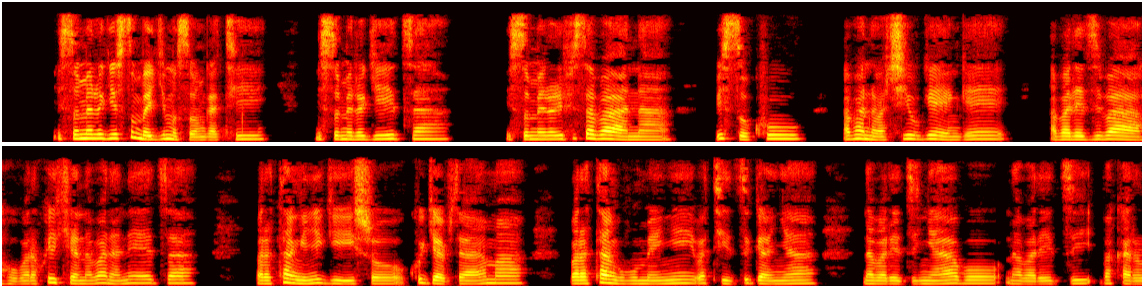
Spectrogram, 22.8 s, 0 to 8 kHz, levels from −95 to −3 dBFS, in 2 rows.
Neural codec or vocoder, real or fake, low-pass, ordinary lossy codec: none; real; 7.2 kHz; MP3, 48 kbps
